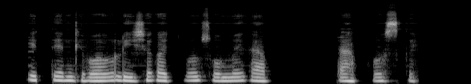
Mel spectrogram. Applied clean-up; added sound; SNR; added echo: neural mask model DeepFilterNet 3.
